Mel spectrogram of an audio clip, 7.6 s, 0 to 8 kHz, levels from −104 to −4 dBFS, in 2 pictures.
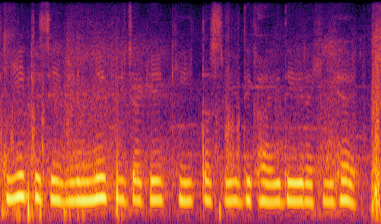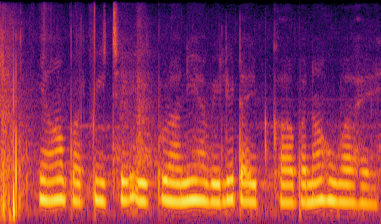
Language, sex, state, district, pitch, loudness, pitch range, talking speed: Hindi, female, Rajasthan, Jaipur, 210 Hz, -17 LUFS, 205-220 Hz, 175 wpm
